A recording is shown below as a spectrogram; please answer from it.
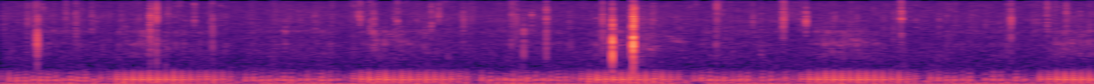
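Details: Cat purring beside a fireplace: a low, steady rumble that swells and fades about once a second with each breath, with sharp crackles and pops from the fire over the top.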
